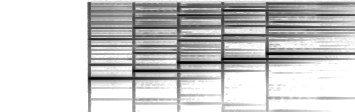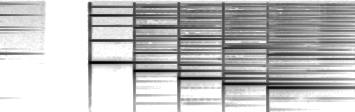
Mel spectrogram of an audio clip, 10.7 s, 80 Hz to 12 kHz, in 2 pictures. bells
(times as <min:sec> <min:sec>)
0:06.8 0:10.6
